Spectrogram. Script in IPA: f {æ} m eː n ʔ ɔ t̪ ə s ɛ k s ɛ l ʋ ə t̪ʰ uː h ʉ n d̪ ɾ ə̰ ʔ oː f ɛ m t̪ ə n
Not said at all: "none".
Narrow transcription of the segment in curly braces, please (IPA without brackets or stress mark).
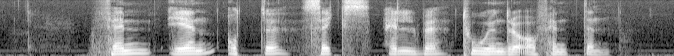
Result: ɛ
